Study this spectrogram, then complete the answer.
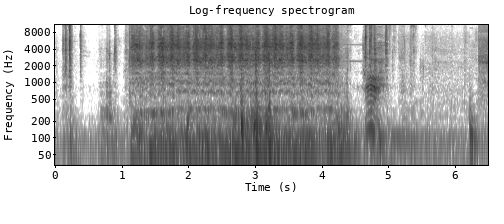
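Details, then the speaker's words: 1980 Chevrolet C10 Cheyenne, hot, on a jump box: starter turns the engine over for about three seconds with a steady low churn but it never fires; no spark suspected, crank no start. "this sounds like there's no Spark engine just spins over it won't pop off"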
